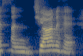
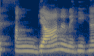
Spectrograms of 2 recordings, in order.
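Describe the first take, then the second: First: संज्ञान said as "sanjnyan" with j sound, slowly; correct pronunciation. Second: संज्ञान said as "sangyan" with g and y; wrong pronunciation. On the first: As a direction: say संज्ञान carefully with the j, slow. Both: Shown as a demonstration. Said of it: "इसका भी सही pronunciation".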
